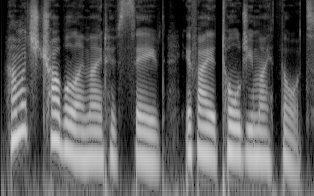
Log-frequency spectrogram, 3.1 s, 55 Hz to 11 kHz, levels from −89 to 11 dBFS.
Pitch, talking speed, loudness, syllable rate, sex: 175 Hz, 265 wpm, -16 LUFS, 5.7 syllables/s, female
